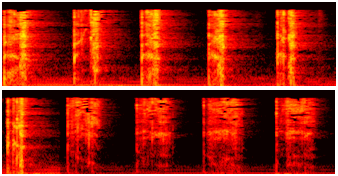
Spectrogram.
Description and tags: Knife Sharpener
Sharpening a knife in the kitchen for cooking.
